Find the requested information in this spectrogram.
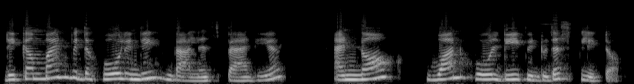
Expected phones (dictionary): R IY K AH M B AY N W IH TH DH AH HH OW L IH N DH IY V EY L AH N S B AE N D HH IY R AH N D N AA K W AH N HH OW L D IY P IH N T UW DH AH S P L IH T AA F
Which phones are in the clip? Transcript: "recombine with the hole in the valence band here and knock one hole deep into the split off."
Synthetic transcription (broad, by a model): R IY K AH M B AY N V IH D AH HH OW L IH N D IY B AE L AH N S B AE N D HH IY R AH N D N AA K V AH N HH OW L D IY P IH N T UW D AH S P L IH T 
